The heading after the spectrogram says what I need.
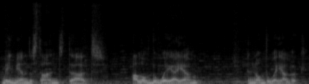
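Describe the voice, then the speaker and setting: Deep, mellow-voiced man from Italy. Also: completely flat delivery, soft background music. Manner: thoughtful, halting, many restarts and fillers. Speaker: podcast guest. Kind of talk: casual interview storytelling.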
